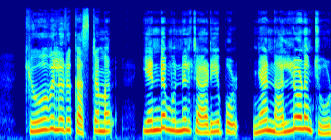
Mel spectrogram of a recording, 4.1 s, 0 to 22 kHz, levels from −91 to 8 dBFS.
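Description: From 1.32 s to the end, the speech turns hollow and phasey, which points to a channel delay with comb filtering. One channel runs late by roughly a third of a millisecond, and when the two are summed to mono the shared content cancels at evenly spaced frequencies. The first notch falls around 1.5 kHz. Unlike a flanger or phaser, these notches stay fixed, so the coloration is constant rather than sweeping.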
